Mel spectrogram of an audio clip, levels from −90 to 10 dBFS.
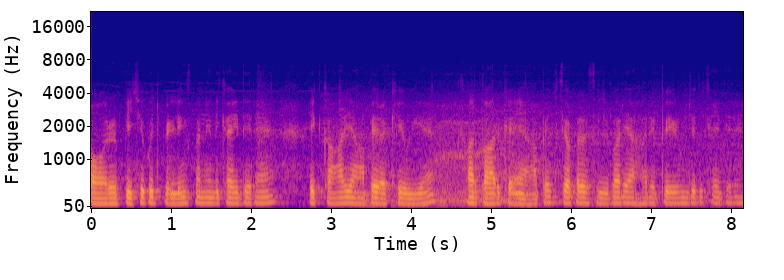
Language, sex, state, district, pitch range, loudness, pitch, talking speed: Hindi, male, Maharashtra, Nagpur, 105-115 Hz, -20 LUFS, 110 Hz, 205 wpm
